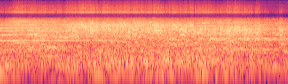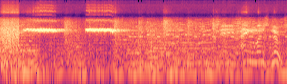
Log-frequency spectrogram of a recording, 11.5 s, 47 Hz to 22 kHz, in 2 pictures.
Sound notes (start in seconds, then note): 5.5 whistle tweets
